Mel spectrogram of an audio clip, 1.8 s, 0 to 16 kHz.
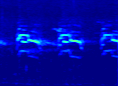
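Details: Two red-shouldered hawks (Buteo lineatus), heard unseen at Johnson-Springview Park, Rocklin, end of October 2022, one giving three loud, high, downslurred kee-ah calls about two per second over faint steady hiss.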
